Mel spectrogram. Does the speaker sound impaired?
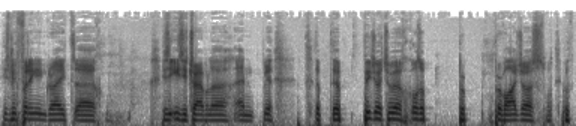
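Yes: stutter; childhood onset after rat poison ingestion, hospitalized, first blamed on nerve damage, later found genetic; about 29 years since onset, told not curable, educated by Dr. Bird at Blank Center; severe in childhood, withdrew socially, avoided public speaking and answering telephone; here repeated sounds, repeated words.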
